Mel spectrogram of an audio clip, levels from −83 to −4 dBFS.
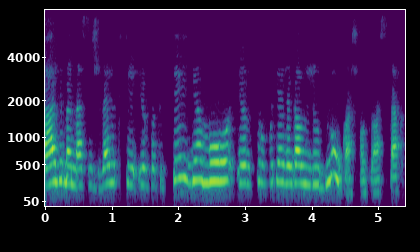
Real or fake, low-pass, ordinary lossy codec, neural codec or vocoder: fake; 7.2 kHz; AAC, 48 kbps; vocoder, 44.1 kHz, 80 mel bands, Vocos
